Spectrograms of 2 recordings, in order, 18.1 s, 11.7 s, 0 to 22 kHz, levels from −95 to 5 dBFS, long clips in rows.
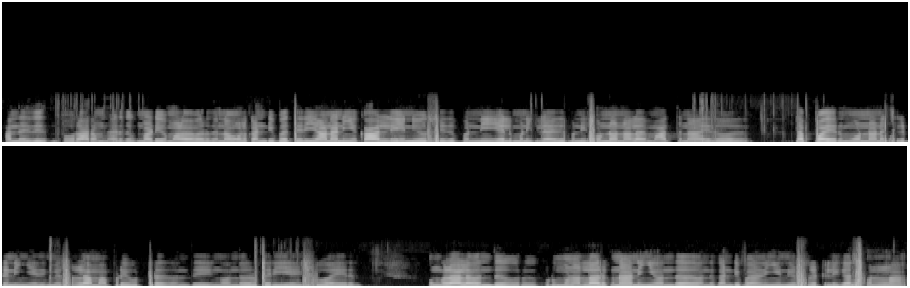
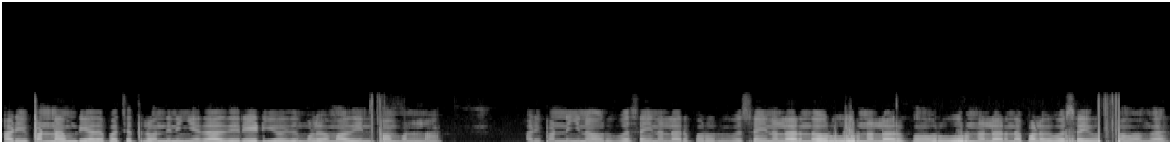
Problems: constant background noise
